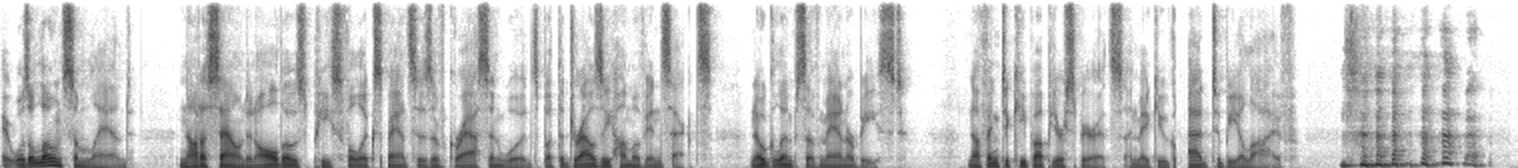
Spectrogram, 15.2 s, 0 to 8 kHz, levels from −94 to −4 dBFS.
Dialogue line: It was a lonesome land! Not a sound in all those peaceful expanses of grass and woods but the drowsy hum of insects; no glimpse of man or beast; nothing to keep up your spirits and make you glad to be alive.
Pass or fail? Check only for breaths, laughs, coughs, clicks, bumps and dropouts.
fail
